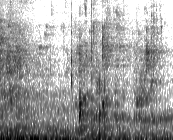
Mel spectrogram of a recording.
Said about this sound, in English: In case you can't tell, he's pouring wine. Wait a minute. Since I'm already pouring, I might as well keep pouring. Keep pouring. Finish it.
